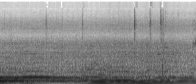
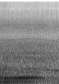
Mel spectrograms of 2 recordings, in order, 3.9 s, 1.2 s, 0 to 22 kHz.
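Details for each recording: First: 2020 (MY20) Nissan GT-R R35, about six months after purchase: faint irregular clicks from left front when steering right at low speed and reversing; reportedly rust on hub/bell-housing mounting surface, to be cleaned. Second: Nissan GT-R R35 MY20 creeping in reverse after cleaning rust off the left front hub ring mating surface: steady low engine hum, no clicking from the left front wheel, which clicked before maintenance.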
